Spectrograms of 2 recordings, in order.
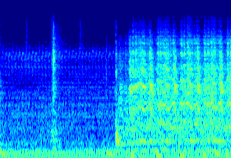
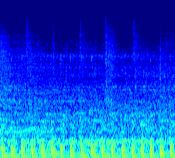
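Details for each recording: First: Walmart gas tractor cranking steadily at a quick even whir for several seconds without firing; owner suspects fuel not turned on, but hidden fuel switch was already on; jump-started and cranked long until it eventually ran. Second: Walmart gas kids' tractor, after jump start and long cranking, idling with a soft quick even putter and low thumping, no knocks; very quiet, only exhaust smoke showed it running, smoking somewhat like a two-stroke.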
